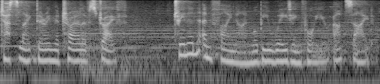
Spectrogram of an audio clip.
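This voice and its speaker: Regal fantasy game priestess, lowish voice, composed and formal, reverby with music. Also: female voice, steady tone, a little slow, vocal fry. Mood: reassuring. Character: poised, dignified noblewoman priestess in fantasy game. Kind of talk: video game voice acting. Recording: long reverb, music behind.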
